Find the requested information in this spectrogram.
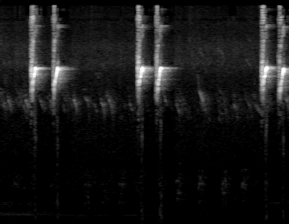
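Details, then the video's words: Konin (kolibri ninja) kept bird calling to provoke a rival: three pairs of piercing, high, sharply rising notes, each pair quick and close, separated by gaps of over a second, over a faint low hum. "konin gacor rawatan memancing lawan dengan suara panggilan full isian"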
